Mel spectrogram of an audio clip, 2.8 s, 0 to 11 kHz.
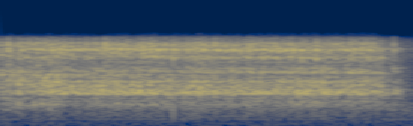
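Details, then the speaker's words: Paris desk-style telephone converted to touchtone, bells muted: a dry, rapid buzzing rattle for about 2.5 seconds as the ringer solenoid still works. A rear on/off switch was added to silence it. "still hear the mechanical noise from the solenoid but I'm going to reach back here and I'm going to turn it off"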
